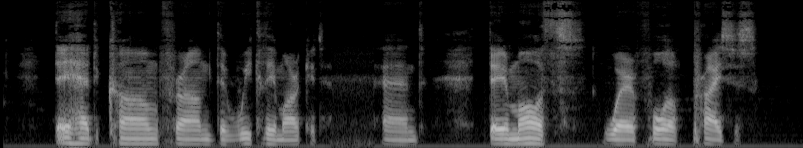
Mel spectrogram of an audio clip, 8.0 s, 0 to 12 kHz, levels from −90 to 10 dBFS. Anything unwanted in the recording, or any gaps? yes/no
no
